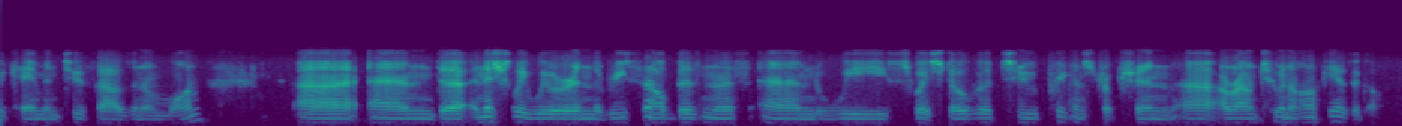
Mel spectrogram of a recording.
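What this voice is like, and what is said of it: English accent. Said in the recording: “you can tell from my accent, I'm from England.”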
